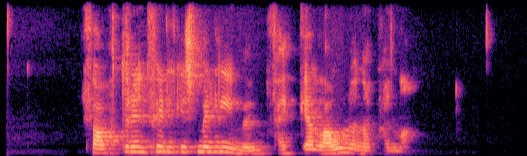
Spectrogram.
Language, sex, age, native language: Icelandic, female, 30-39, Icelandic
